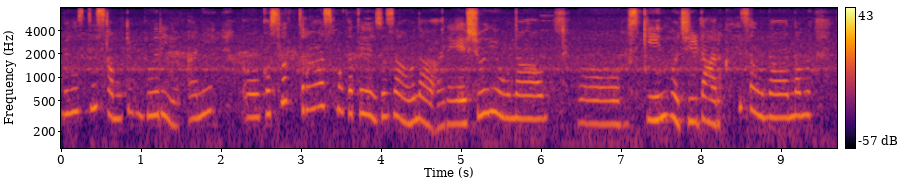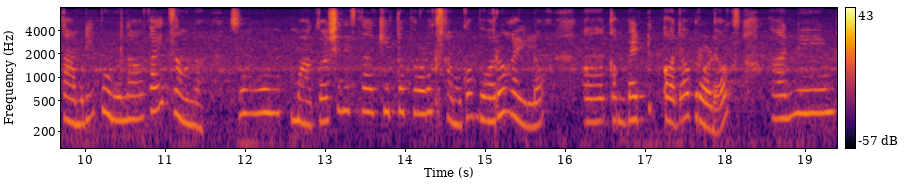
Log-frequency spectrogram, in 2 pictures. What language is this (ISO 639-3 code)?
kok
